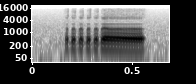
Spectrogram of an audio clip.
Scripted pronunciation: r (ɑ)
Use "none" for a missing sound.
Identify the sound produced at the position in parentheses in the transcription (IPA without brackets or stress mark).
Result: ə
